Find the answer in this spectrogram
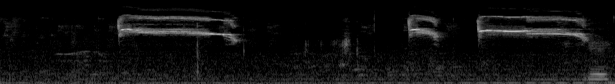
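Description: A bird of prey giving high, shrill whistled calls: two of about a second each with a short one between, each dropping in pitch at its end.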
